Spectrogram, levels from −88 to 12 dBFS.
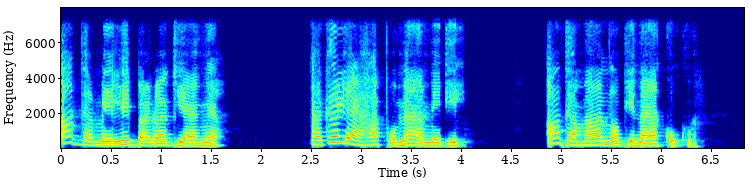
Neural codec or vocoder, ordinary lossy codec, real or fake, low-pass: codec, 16 kHz in and 24 kHz out, 0.6 kbps, FireRedTTS-2 codec; none; fake; 7.2 kHz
